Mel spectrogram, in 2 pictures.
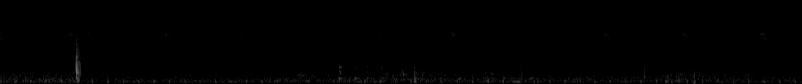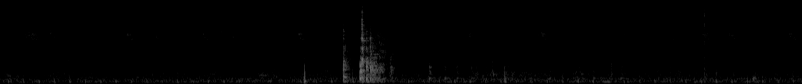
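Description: Near silence with small birds chirping faintly and repeatedly in the background. A light click about a second in and a short clatter about two-thirds of the way through come from hands working wires and a screwdriver at a plastic screw terminal block.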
